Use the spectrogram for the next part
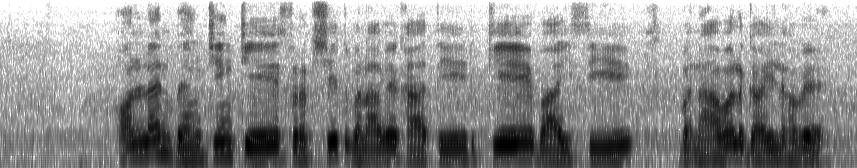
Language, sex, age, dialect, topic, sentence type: Bhojpuri, male, 31-35, Northern, banking, statement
